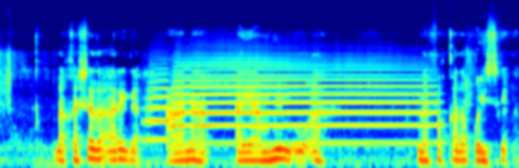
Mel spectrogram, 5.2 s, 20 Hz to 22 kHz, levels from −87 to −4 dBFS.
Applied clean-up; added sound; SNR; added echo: none; Trumpet; 4 dB; none.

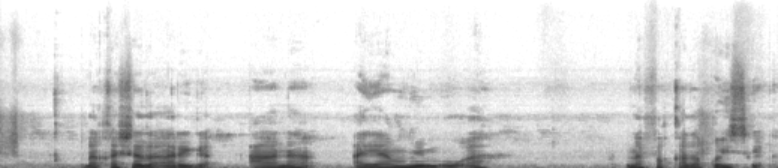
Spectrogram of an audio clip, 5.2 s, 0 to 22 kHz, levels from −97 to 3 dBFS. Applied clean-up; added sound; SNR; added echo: none; none; none; none.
